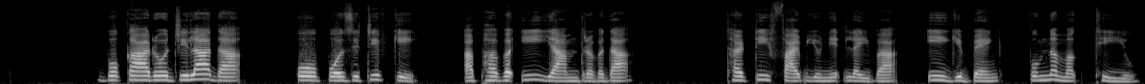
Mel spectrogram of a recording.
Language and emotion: Manipuri, neutral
